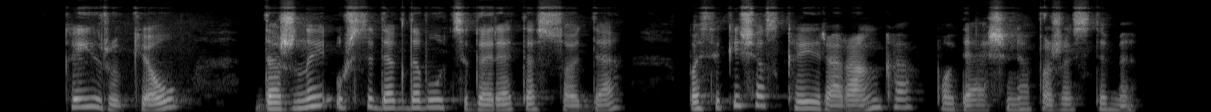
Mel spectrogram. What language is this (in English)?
Lithuanian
